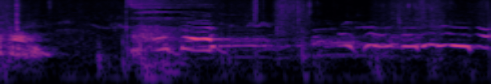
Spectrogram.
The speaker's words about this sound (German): Was ist das? Hühner. Irgendetwas stimmt nicht.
